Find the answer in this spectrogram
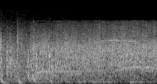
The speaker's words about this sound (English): Okay, cue the clap now.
